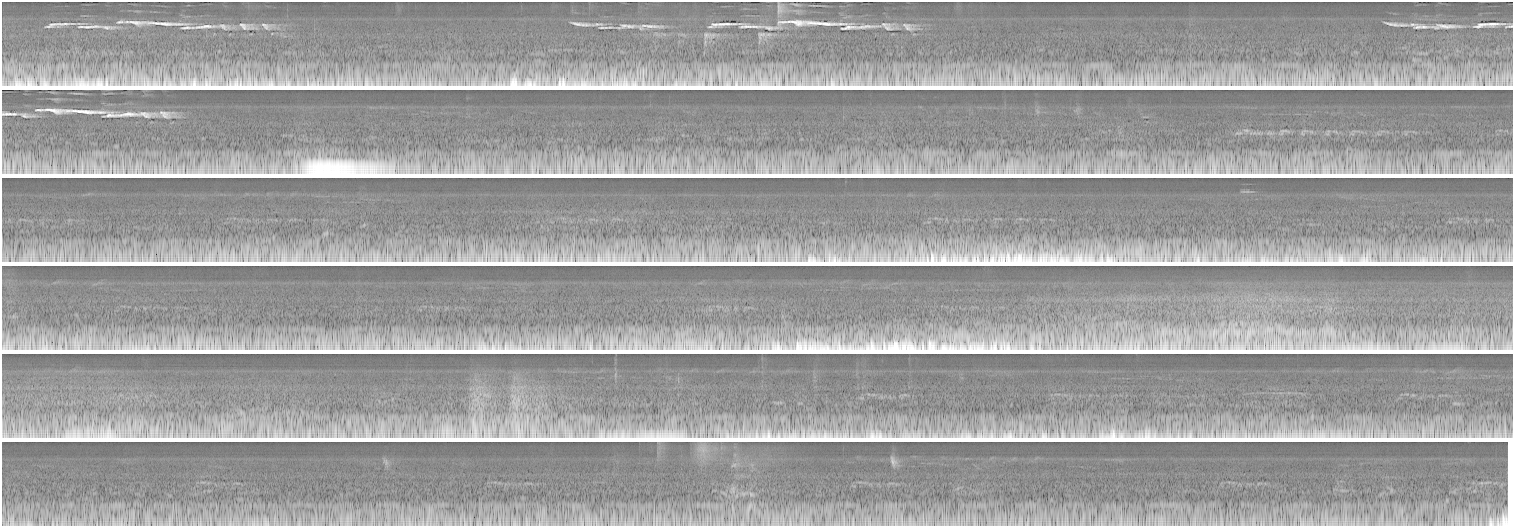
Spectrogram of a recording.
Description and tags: Everything from birds, to people talking in the distance, to a motorcycle driving by.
